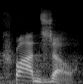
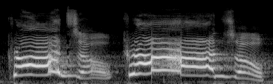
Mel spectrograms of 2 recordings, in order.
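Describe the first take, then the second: First: Said in the usual way. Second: Very high, loud squawked word; raven's cry. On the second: Shown as a demonstration. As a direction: screech it out like a raven. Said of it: "a cry of a raven".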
